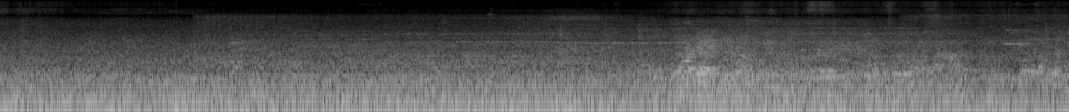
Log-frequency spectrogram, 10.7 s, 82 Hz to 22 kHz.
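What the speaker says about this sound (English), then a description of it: "Here's the train. This is a Manhattan-bound 2 train." A Manhattan-bound 2 subway train in the Bronx, New York City, pulls into the station with a steady, loud rumble and roar that fills the whole clip, with voices faintly mixed in.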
